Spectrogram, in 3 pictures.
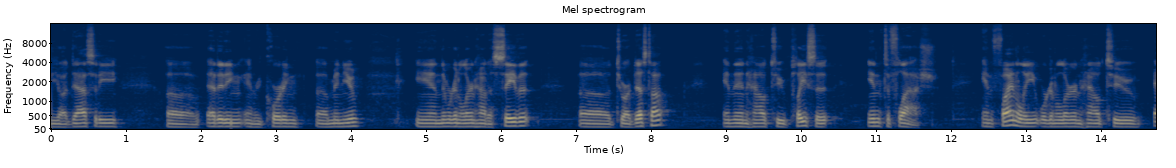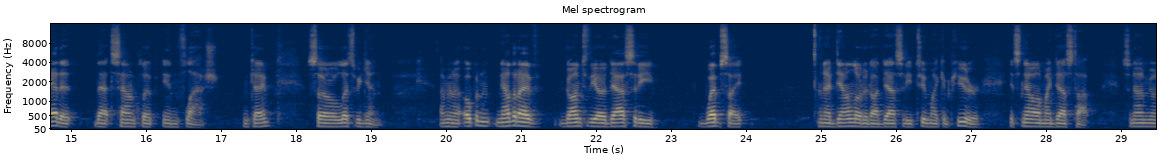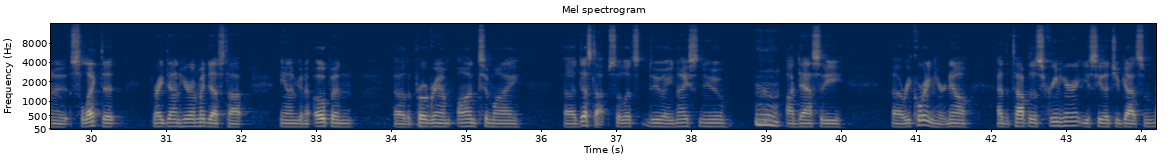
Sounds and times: Speech: 0.0s - 4.2s, 4.8s - 8.3s, 9.0s - 19.2s, 19.9s - 24.0s, 24.9s - 40.1s, 40.7s - 44.2s.

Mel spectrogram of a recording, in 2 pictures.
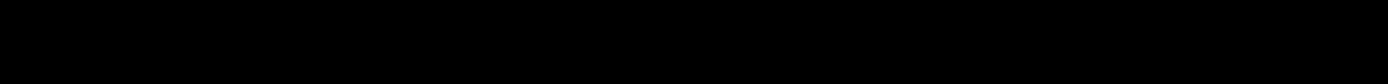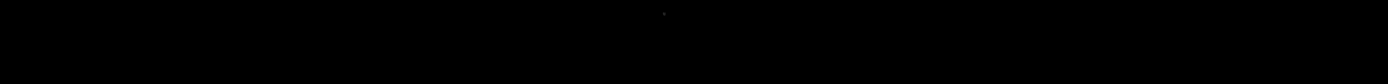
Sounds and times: Music: 0.0s - 27.7s.

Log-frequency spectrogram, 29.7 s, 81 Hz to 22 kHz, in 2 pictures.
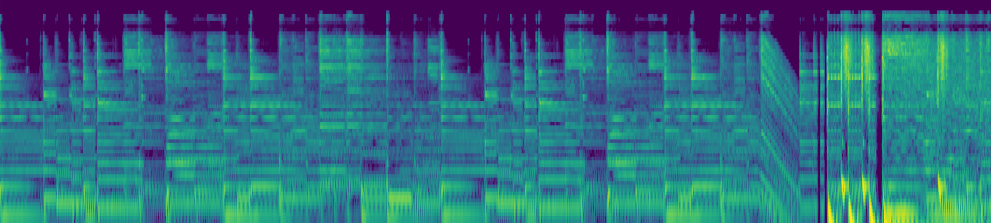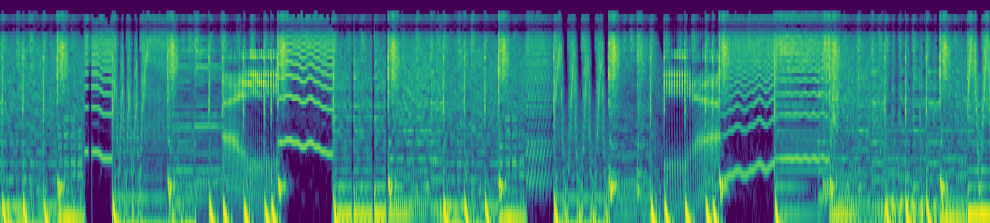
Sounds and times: Music: 0.0s - 29.7s.

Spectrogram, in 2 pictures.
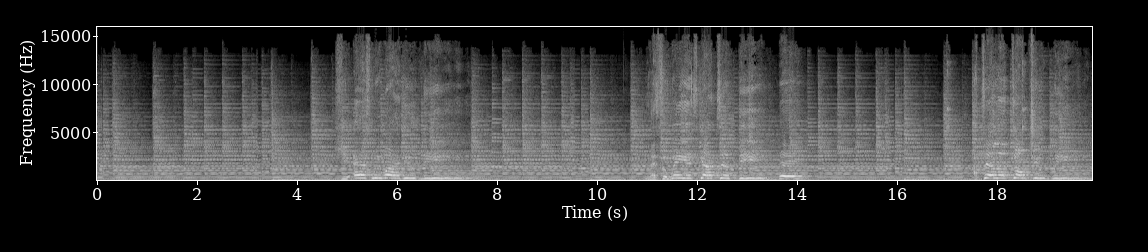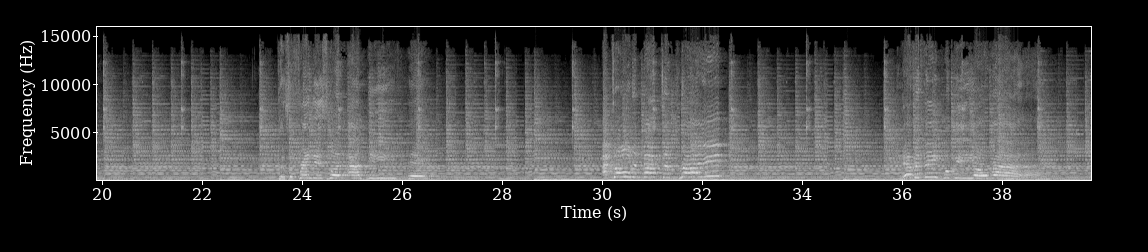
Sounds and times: Music: 0.0s - 39.7s.

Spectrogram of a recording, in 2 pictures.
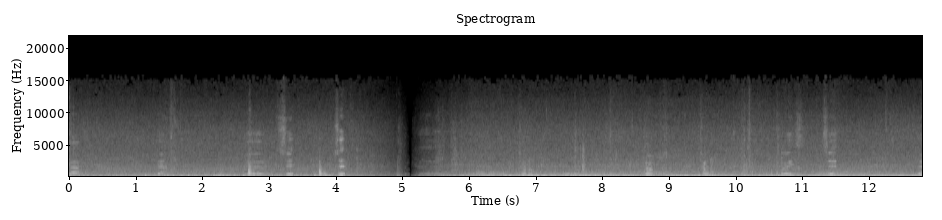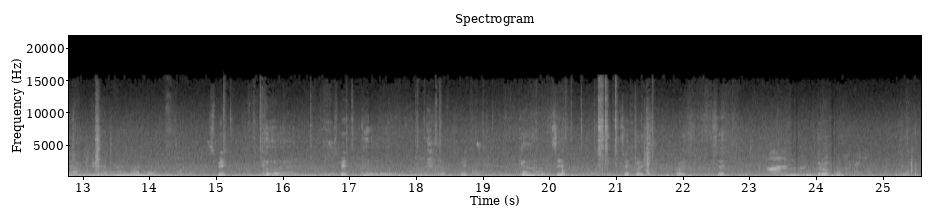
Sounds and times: Speech: 0.0s - 0.2s, 1.3s - 1.6s, 2.6s - 3.4s, 4.0s - 4.2s, 5.2s - 5.7s, 8.6s - 9.8s, 10.7s - 11.6s, 12.7s - 19.0s, 19.6s - 20.3s, 21.0s - 24.8s.

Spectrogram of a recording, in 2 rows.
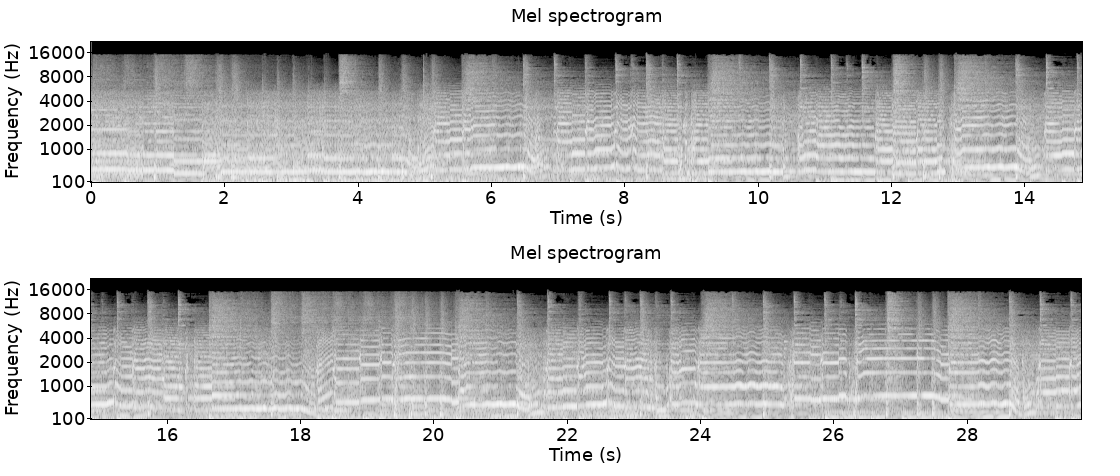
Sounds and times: Electric guitar: 0.0s - 29.7s
Strum: 0.0s - 29.7s.

